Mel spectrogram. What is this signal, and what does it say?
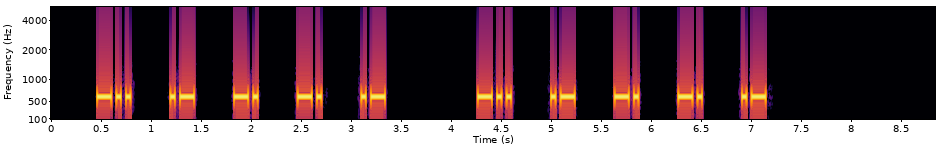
Morse code, heard as a keyed tone, about 25 wpm, spaced as for 15 wpm, 600 Hz. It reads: DANNA DANNA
